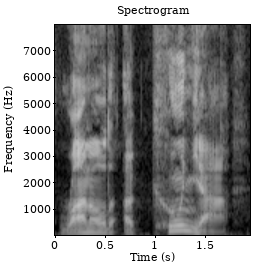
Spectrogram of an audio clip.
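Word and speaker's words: Ronald Acuña: It's pronounced Ronald Acuna, not Acuna.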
